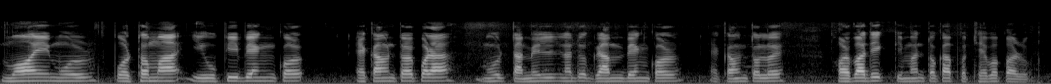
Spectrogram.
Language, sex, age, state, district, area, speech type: Assamese, male, 45-60, Assam, Biswanath, rural, read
